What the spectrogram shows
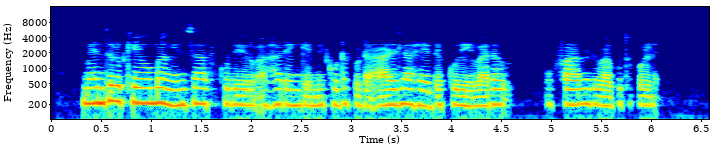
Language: Divehi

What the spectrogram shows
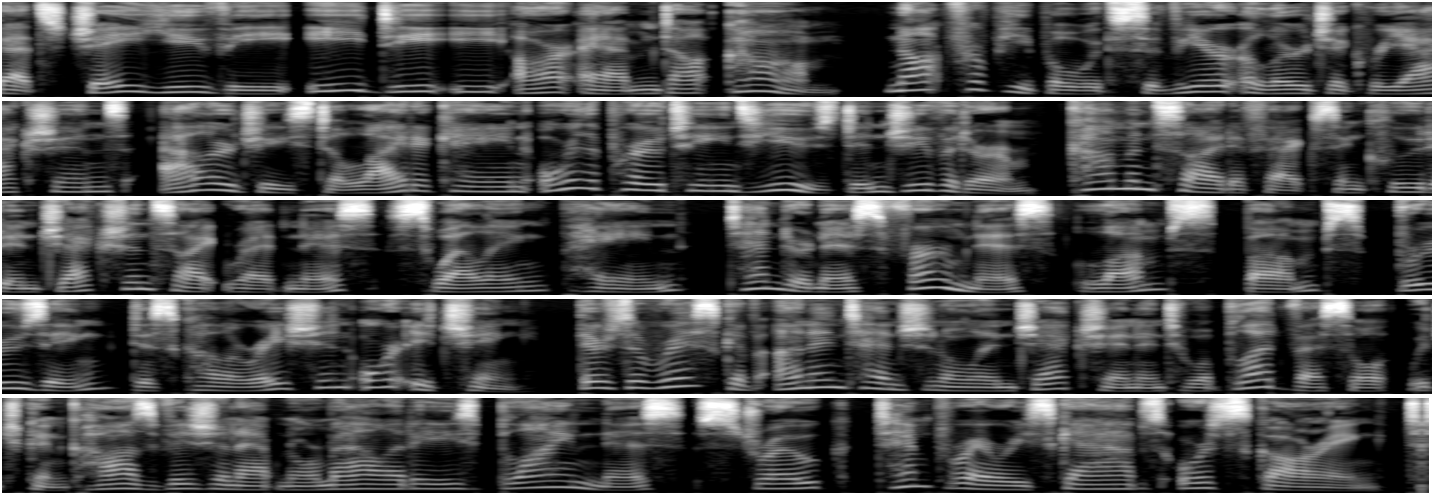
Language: Filipino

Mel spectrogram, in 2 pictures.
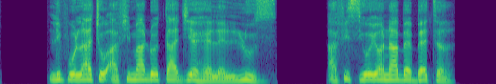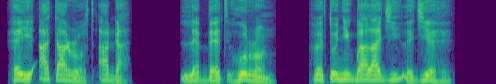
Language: Ewe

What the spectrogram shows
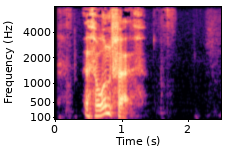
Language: Kabyle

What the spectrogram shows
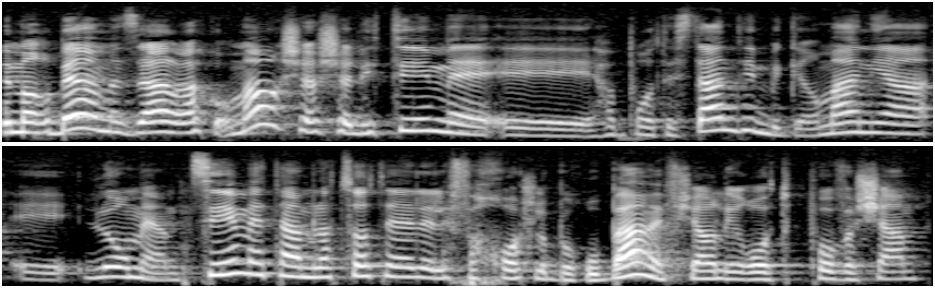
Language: Hebrew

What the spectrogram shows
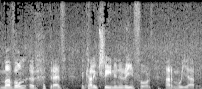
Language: Welsh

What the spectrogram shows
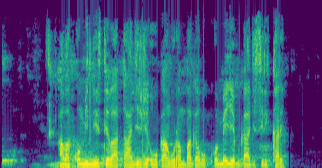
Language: Kinyarwanda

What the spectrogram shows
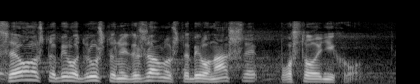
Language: Serbian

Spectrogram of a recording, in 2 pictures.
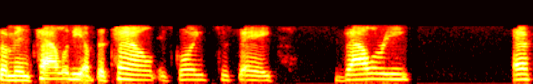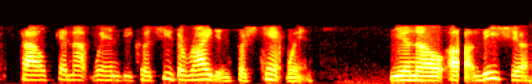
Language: English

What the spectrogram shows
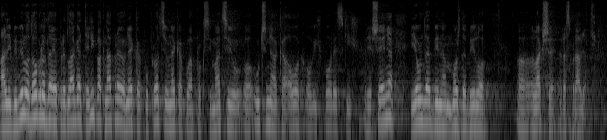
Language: Croatian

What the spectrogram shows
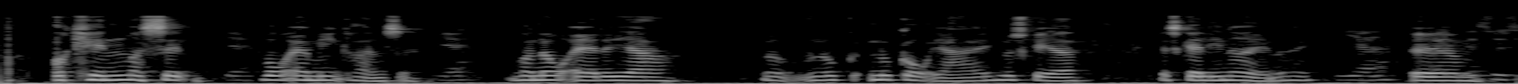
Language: Danish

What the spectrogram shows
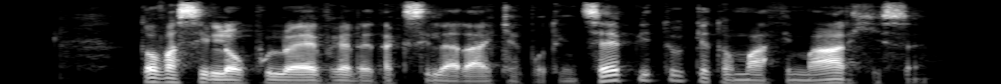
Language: Greek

